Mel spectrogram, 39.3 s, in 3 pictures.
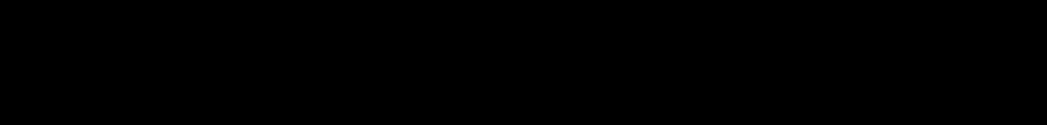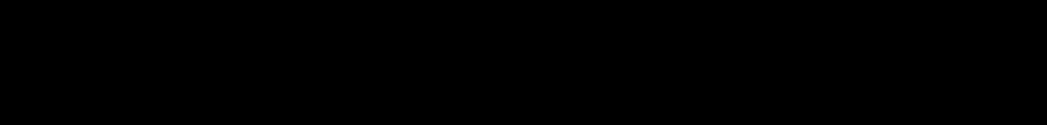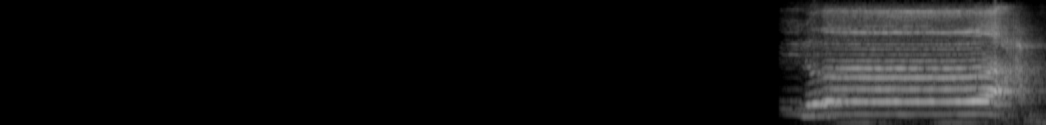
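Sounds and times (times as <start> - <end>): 
choir voices: 35.9 - 39.2.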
